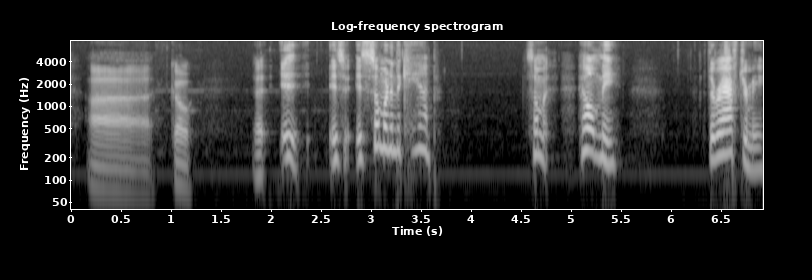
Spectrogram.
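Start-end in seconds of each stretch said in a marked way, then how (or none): 1.8-6.9 put-on very high, very loud young woman's voice. Voicing a stranger who calls into the camp for help: younger female voice. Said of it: "it sounds much, uh, younger than Helen".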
